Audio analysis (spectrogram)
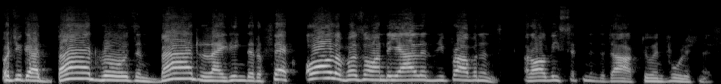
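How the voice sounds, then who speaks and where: A man's voice: high-pitched, animated. Fiery Bahamian male radio host. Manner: fiery, exhorting, repeats phone number slowly. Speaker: radio talk show host. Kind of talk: call-in radio talk.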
